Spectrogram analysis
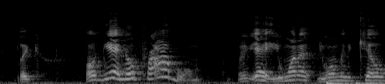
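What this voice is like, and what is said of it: Put-on hoagie mouth regional accent. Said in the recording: “should I do a hoagie mouth? ... I'll do hoagie mouth ... Chicago Midwestern, Upper Midwestern ... going on the upper end of the spectrum”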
